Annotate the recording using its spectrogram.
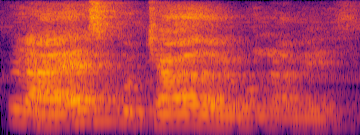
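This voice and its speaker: A man's voice: high-pitched, expressive, moderate pace. A man preaching a sermon to a congregation, asking them rhetorical questions. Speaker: pastor. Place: church hall. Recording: echoey church hall from far off.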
